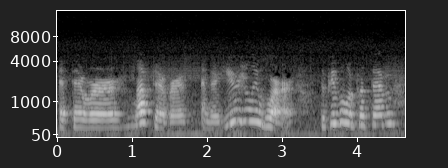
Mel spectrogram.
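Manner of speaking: clear, lively storybook reading; reading to children. A narrator's reading. Teacher reading aloud to her class, storybook voice. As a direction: read it out to the class like story time. Reads picture book to class.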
